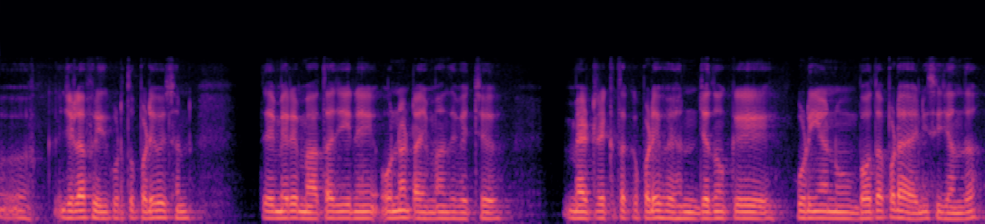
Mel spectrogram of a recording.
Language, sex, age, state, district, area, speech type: Punjabi, male, 45-60, Punjab, Fatehgarh Sahib, urban, spontaneous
